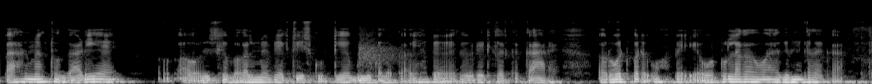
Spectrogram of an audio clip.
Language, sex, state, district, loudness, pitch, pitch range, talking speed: Hindi, male, Jharkhand, Palamu, -17 LUFS, 110 Hz, 100-120 Hz, 240 wpm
